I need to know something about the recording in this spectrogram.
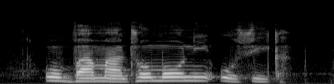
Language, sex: Venda, male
